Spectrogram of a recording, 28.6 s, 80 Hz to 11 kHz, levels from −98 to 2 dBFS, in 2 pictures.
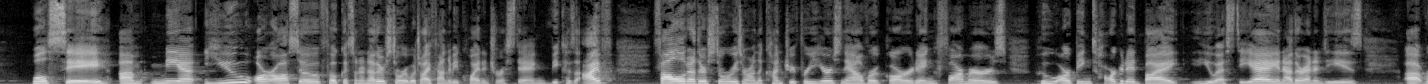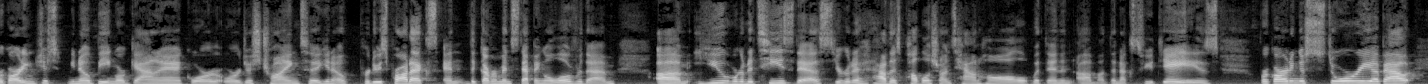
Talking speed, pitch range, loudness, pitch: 185 wpm, 185-225 Hz, -22 LUFS, 205 Hz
